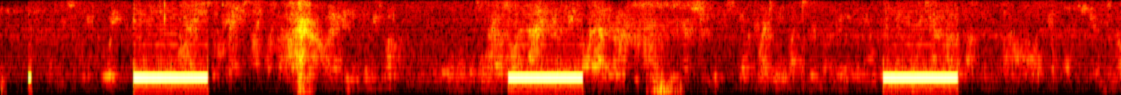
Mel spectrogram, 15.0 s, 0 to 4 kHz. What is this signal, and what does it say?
Ringback tone (Europe, 425 Hz), with speech.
